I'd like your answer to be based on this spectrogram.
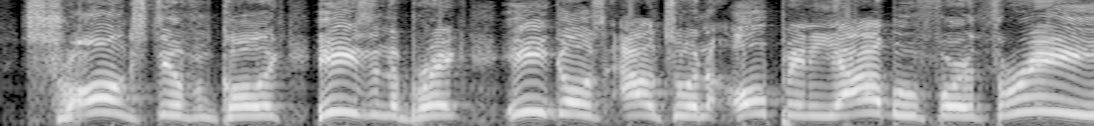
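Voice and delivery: high, loud broadcast-style call; live play-by-play. Acted. Streamer calling the Knicks comeback for chat, high and loud. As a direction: narrate each possession like a TV announcer.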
